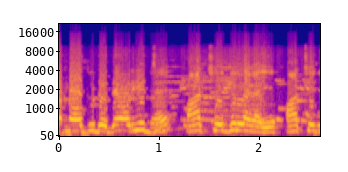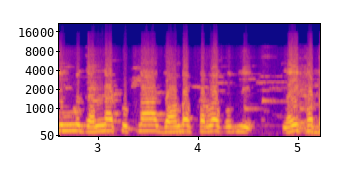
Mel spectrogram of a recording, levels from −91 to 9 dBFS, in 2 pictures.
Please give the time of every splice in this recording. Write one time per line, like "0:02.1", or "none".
0:01.0

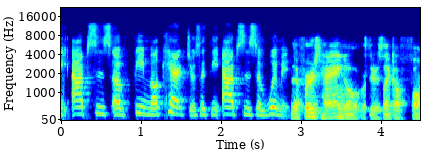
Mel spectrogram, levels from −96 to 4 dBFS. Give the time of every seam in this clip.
0:02.8

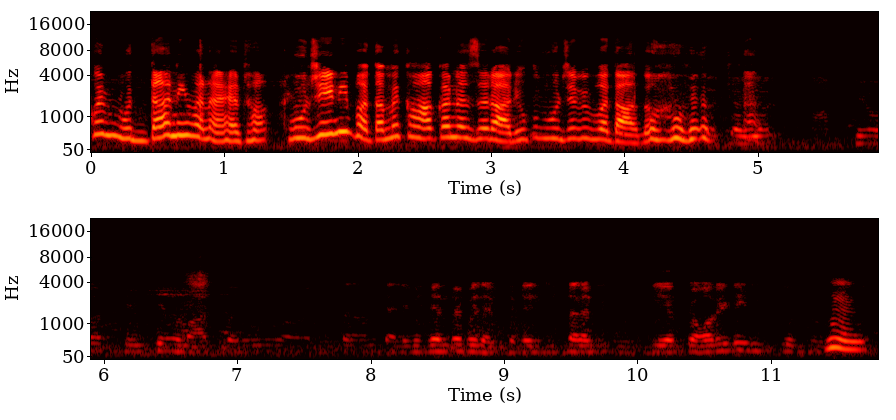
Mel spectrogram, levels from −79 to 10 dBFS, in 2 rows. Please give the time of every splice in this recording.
0:01.4
0:05.1

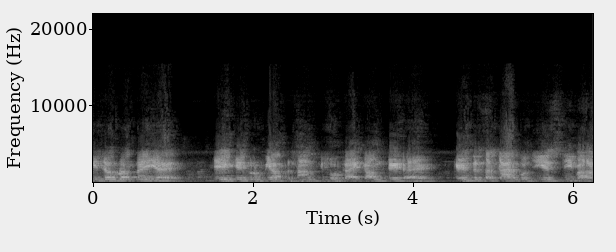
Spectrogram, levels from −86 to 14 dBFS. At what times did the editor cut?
none

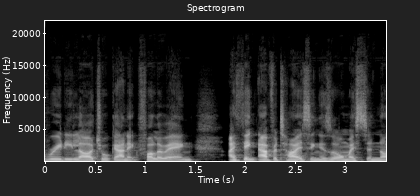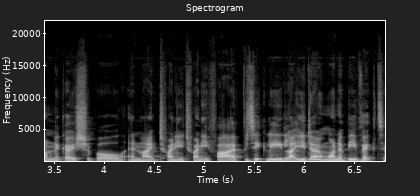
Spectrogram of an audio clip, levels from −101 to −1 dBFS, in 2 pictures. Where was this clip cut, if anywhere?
none

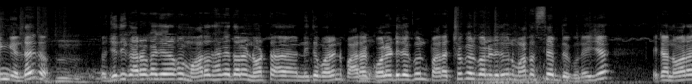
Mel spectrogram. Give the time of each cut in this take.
none

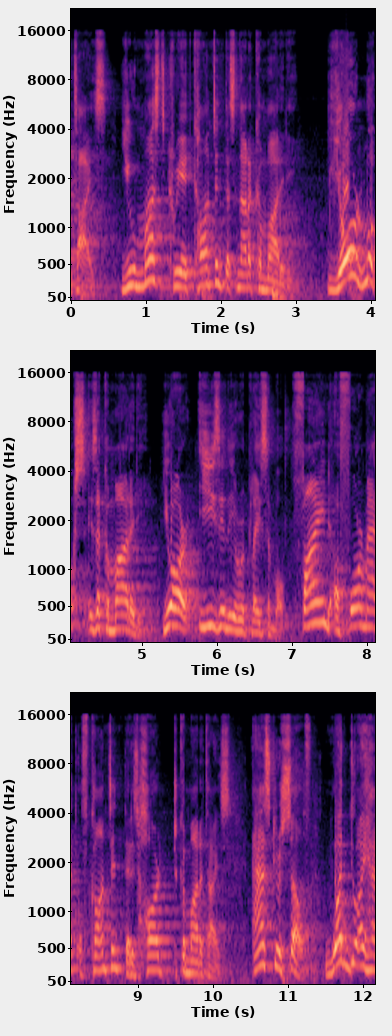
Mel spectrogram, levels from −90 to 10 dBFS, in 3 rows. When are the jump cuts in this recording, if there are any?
0:05.1
0:06.9

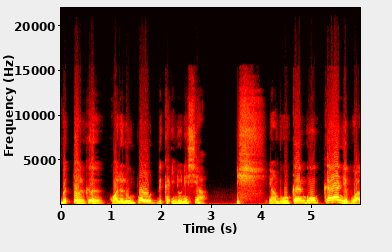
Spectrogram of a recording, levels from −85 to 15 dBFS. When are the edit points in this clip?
none

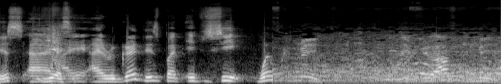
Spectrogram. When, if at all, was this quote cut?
0:02.7

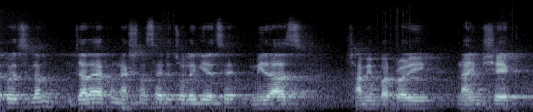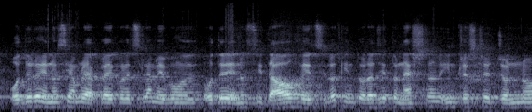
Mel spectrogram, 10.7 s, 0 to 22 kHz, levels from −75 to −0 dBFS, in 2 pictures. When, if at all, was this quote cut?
none

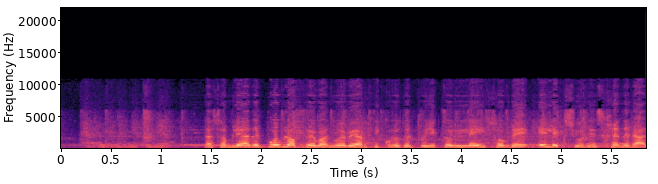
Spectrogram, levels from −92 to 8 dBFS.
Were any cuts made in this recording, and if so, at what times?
0:01.4

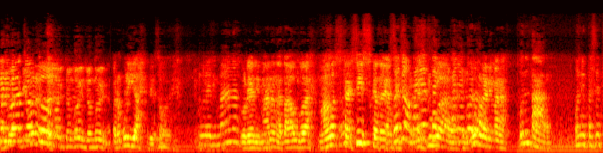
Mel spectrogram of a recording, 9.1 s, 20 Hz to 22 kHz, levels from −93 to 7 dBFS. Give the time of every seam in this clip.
0:01.6

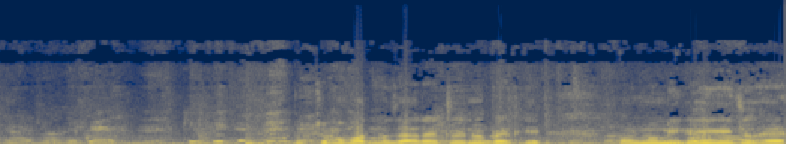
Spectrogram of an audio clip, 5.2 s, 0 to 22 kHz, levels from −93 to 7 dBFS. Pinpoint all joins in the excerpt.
none

